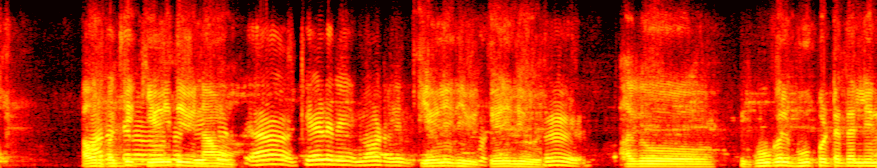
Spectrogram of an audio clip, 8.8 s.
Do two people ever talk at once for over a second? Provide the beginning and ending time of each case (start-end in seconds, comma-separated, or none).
0.9-2.3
